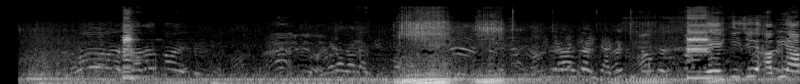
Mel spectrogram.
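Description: A car's engine running with a steady low hum while driving, with people's voices in the background and a louder burst of sound about four seconds in.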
